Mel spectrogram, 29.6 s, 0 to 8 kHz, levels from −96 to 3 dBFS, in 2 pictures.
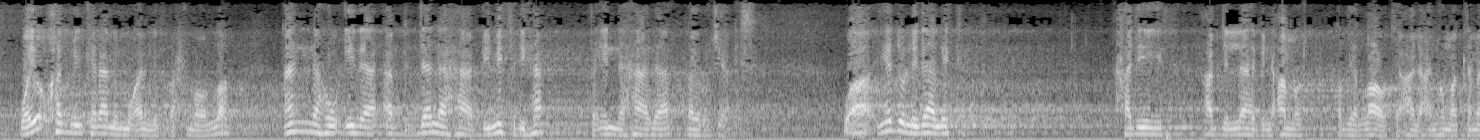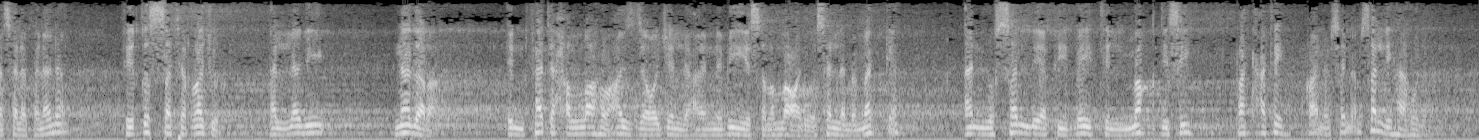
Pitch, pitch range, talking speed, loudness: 140 Hz, 125-155 Hz, 110 wpm, -14 LUFS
